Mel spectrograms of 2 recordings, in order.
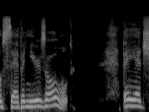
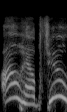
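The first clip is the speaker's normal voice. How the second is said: put-on very high-pitched little-girl cheer; excited shout; 13 semitones higher, slower than usual. A narrator's reading. Mindy getting her own desk and chair, excited high shout. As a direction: squeal it high, leaping up with delight. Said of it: "Mindy shouted, leaping to her feet".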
